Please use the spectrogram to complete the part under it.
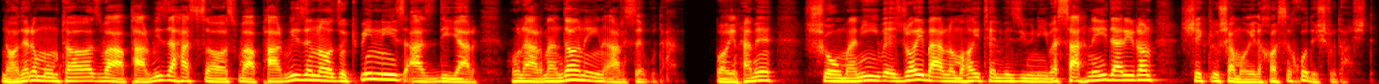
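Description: A man narrating a documentary podcast in a measured, informative scripted tone. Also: mid-range voice, animated.

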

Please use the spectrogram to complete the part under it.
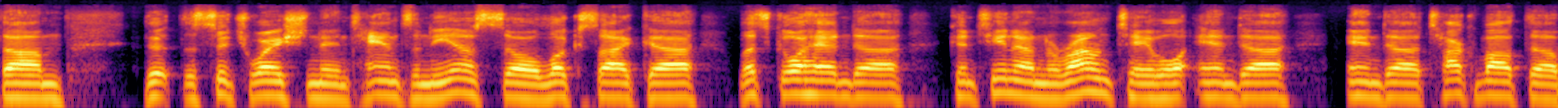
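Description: A podcast host reads a sponsor ad, then moves into interview questions peppered with fillers. His voice is mid-range, and the studio-quality recording has no echo.

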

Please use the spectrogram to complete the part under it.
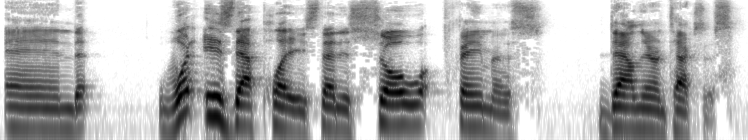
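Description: A man with a noticeably high-pitched voice and a Long Island accent, talking in a loose, chatty podcast conversation. He jokes around and restarts his sentences as he tells stories. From Long Island, New York. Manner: chatty, jokey, quick restarts. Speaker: podcast co-host. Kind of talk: casual chat.

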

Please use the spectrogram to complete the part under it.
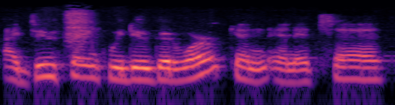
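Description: A man's voice: fairly high pitch, normal speed, warm tone, a little hiss or hum. A man in his late thirties, a guest on an interview show, telling his story in an earnest, rambling way. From Cuba, raised near Atlanta. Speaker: guest, immigration lawyer. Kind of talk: casual interview chat. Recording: dull lo-fi audio.

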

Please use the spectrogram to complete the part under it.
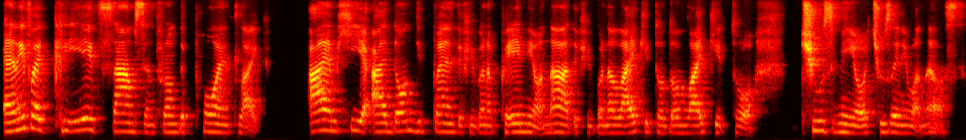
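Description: A woman with a Russian accent explaining philosophical ideas off the cuff in halting non-native English. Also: on the low side, fairly even intonation, a bit bright. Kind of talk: unscripted philosophical explanation in conversation. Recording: roomy, echoing sound.

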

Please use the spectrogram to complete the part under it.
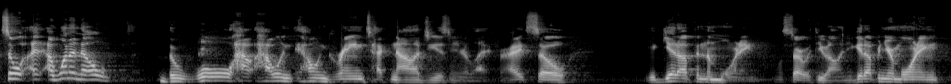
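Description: A man moderates a panel and keeps the guests talking with encouraging prompts and frequent laughter. His voice is very bright and swings widely in pitch. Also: animated, brisk.

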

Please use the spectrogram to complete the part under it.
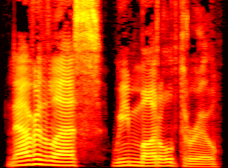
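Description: Low-voiced woman narrating wryly. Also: animated, a little slow, smooth, no room sound, clean studio sound. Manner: wry, self-deprecating storytelling. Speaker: author and mother. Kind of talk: audiobook narration.

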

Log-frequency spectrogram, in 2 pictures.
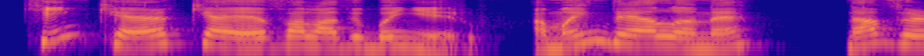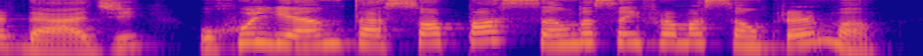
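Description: A woman with a high voice hosts a scripted language podcast. She explains patiently and warmly prompts the listener to repeat each phrase. Her delivery is clear and steady. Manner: clear, encouraging, drilling repetition. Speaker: language teacher host.

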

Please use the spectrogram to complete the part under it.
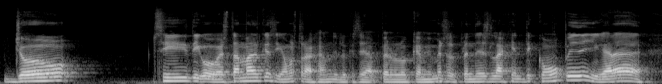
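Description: A man's voice: medium pitch, normal speed. A young man with a Mexican Spanish accent, a store worker telling a story in casual conversation with lots of slang. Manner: animated storyteller, acts out quotes in raised voice, slangy. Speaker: store employee.

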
